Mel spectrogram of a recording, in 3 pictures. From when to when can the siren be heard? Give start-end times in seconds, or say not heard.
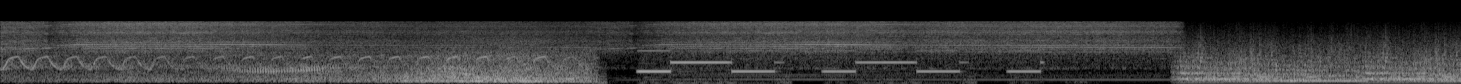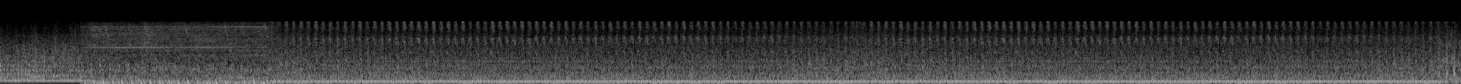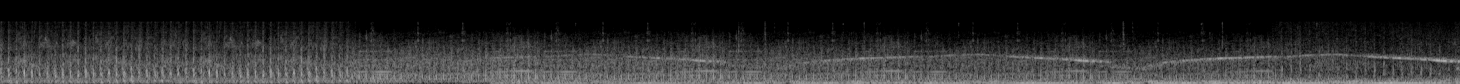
0.0-10.4, 34.1-43.7.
